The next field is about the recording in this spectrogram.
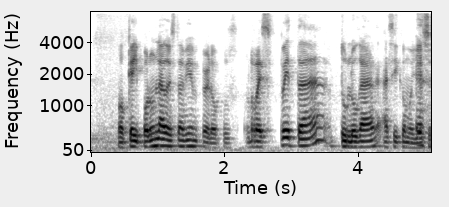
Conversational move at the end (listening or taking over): taking over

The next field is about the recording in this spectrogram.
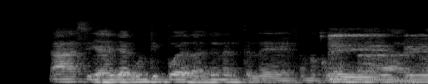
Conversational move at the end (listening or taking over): taking over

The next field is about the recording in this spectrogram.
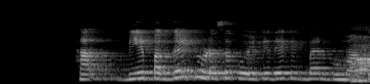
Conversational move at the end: taking over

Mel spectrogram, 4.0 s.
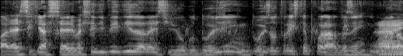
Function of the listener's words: taking over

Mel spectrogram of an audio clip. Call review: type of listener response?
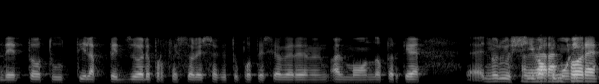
listening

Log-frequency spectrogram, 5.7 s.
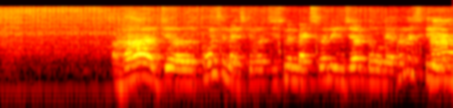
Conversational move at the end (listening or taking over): taking over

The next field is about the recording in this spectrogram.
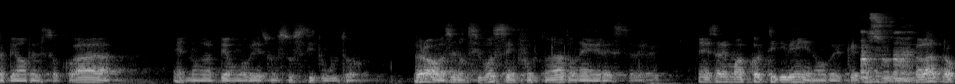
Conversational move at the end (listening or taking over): listening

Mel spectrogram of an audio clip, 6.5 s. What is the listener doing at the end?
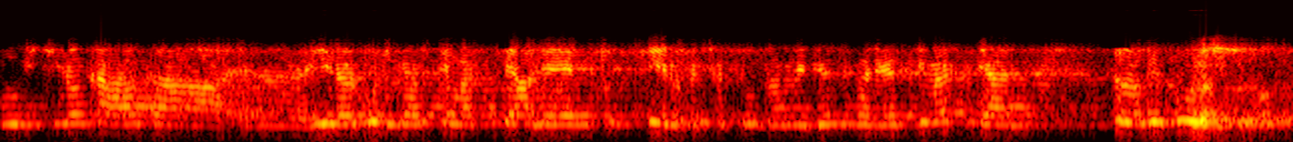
listening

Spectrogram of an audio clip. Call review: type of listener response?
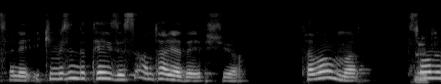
listening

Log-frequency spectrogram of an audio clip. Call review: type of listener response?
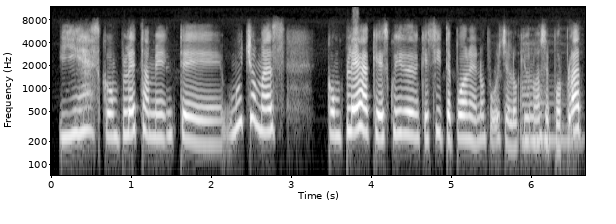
listening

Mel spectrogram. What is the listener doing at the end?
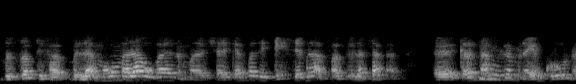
listening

